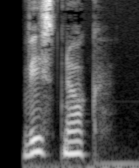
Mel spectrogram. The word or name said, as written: vistnok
